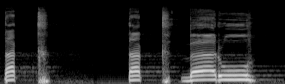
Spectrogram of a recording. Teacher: Huruf kaf ini memiliki sifat hamas dan syiddah, maka pada saat disukun bunyinya tak, takbaru.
